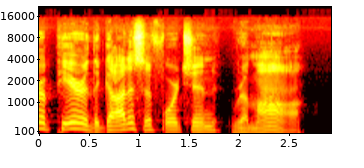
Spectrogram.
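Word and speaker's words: Ramā: the goddess of Fortune Rama this is important we pronounce that word properly instead of Rama Rama is Lord Ram Rama who was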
